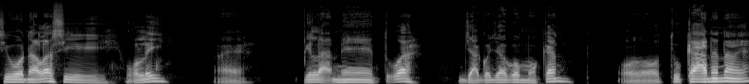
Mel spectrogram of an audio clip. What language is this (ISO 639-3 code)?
tdn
